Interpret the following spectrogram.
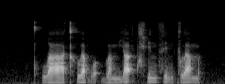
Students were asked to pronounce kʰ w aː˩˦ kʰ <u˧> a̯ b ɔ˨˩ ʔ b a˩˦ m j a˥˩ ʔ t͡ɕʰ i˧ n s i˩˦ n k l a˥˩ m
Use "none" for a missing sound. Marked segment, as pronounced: u˧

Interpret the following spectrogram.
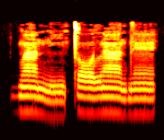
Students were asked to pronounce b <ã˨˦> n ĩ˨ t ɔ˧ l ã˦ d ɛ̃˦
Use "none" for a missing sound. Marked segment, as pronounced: ã˧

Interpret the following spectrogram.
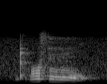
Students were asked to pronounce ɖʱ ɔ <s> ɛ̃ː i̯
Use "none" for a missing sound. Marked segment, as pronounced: s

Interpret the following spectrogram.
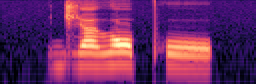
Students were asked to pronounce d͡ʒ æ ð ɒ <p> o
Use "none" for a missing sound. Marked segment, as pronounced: pʰ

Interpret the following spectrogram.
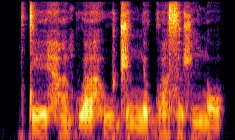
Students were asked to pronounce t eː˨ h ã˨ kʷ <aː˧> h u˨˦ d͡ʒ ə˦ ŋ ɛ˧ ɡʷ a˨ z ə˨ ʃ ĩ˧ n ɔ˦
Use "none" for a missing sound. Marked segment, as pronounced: aː˦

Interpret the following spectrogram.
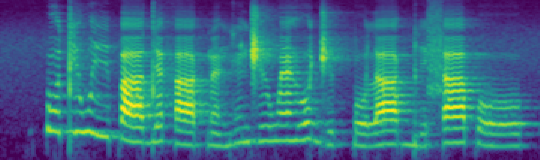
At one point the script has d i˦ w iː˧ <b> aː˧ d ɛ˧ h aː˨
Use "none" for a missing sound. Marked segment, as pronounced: p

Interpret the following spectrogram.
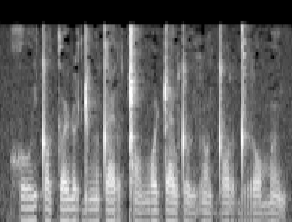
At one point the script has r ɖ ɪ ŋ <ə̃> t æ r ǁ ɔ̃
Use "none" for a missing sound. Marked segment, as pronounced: ə̃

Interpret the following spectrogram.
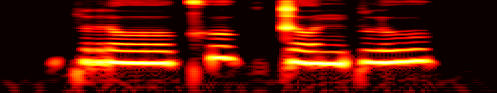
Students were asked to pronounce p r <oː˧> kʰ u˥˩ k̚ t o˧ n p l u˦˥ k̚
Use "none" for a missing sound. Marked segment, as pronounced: oː˧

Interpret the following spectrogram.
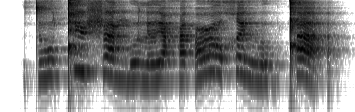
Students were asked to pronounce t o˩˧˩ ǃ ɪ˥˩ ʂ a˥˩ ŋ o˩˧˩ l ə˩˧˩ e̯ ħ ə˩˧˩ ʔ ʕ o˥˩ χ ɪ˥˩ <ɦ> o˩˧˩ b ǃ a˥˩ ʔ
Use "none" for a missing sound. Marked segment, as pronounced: ɦ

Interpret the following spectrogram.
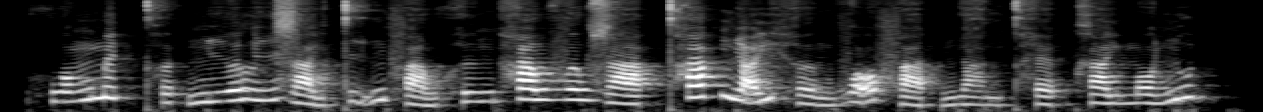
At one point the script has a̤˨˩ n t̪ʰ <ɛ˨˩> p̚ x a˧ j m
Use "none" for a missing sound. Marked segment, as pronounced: ɛ˨˩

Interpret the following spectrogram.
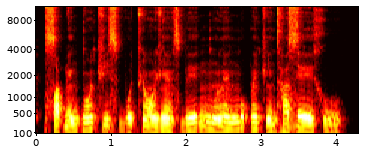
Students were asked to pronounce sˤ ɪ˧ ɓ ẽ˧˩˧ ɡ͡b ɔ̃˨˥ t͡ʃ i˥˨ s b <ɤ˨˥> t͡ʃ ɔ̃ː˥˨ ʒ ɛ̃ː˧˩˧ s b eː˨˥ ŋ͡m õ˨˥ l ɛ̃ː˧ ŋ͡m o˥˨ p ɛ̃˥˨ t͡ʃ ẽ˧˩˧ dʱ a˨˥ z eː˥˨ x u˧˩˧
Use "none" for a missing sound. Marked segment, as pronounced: o˨˥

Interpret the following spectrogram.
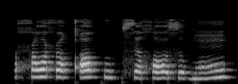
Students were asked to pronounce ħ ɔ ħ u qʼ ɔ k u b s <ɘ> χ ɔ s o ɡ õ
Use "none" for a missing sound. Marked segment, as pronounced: ɘ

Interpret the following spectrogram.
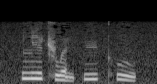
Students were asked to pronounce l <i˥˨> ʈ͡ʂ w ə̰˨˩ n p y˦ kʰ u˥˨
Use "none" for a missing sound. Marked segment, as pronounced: i˦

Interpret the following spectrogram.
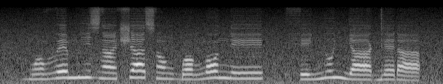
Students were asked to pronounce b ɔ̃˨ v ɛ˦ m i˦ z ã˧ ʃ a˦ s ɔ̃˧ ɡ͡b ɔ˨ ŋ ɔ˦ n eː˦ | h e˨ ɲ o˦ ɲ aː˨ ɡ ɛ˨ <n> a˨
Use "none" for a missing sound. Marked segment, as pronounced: ɾ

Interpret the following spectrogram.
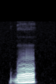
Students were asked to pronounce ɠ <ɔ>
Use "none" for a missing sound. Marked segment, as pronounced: o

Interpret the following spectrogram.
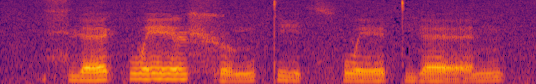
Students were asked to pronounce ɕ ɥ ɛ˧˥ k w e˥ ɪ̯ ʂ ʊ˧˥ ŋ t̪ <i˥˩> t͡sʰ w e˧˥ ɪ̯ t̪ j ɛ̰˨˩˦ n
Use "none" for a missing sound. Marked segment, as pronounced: i˥˩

